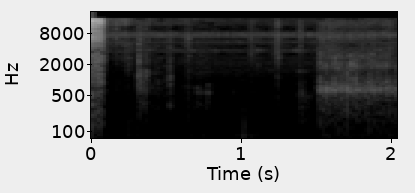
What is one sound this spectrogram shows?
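A metal file scrapes against metal.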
